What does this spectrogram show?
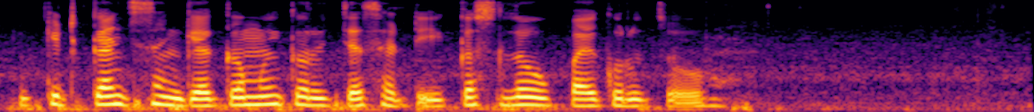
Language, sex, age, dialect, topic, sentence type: Marathi, female, 31-35, Southern Konkan, agriculture, question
